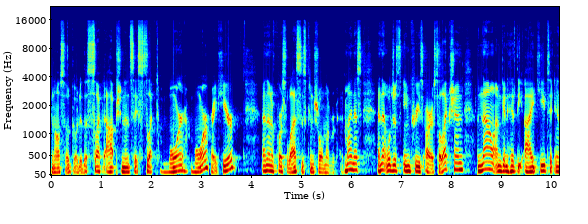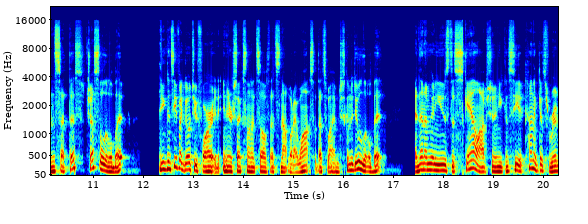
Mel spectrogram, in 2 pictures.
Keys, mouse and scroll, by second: 0.0 click, 9.1 i, 17.4 s.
